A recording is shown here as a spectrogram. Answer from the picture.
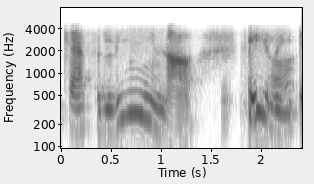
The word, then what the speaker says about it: Cathleena Hailley: Spell that for us, because you spell it a little differently. It's C-A-T-H-L-E-E-N-A, Cathleena Hailey, H-A-I-L-L-E-Y. So get those two E's and those two L's in there.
